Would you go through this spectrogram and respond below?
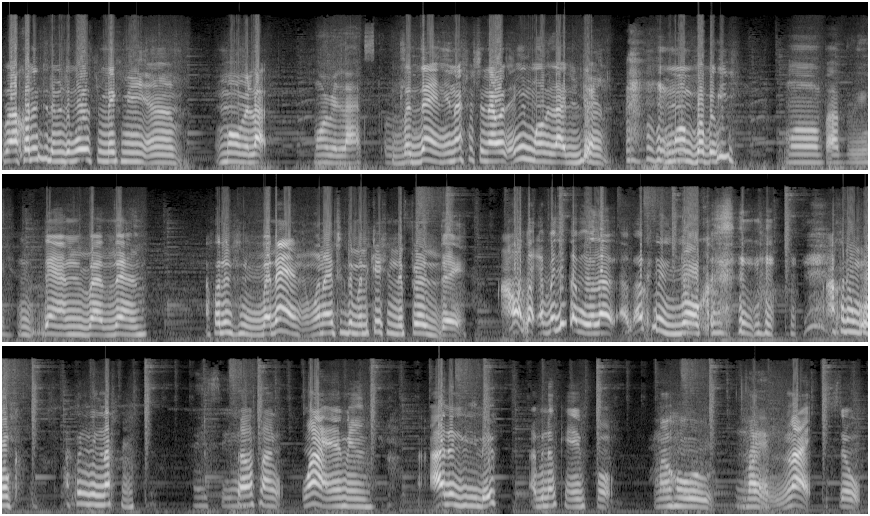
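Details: Adult woman with cerebral palsy from lack of oxygen to part of her brain, impairing coordination; she could not talk at first and says it affects how she moves and talks; dysarthria in cerebral palsy.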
